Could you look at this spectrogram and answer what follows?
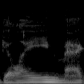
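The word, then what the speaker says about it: Ghislaine: makes a connection with Gileain Maxwell. Okay. I'm pretty sure it's Gileain. Yeah, I've heard Galileain. He's okay. They're all different pronunciation. I'm I'm sticking with Gileain.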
